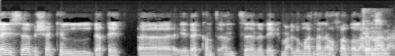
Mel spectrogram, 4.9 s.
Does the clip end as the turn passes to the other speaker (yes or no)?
yes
